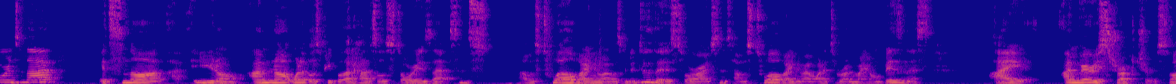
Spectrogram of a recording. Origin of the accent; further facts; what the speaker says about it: Venezuela; moved away as an adult; also born or lived in Boston, United States; now in Miami, United States; I grew up in Venezuela from German and Norwegian parents.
